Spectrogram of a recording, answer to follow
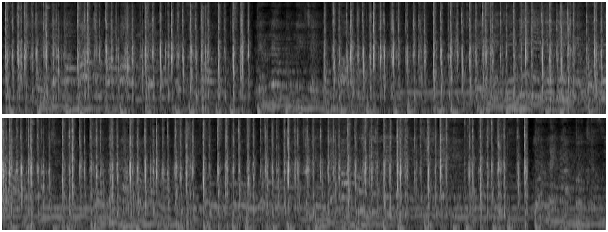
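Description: Rapid keyboard typing clicks, matching on-screen text being typed out, over background music with sustained chords. The typing pauses briefly about three seconds in.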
